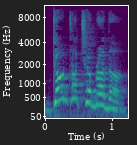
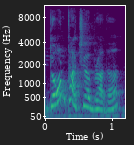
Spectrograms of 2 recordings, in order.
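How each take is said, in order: First: Firm louder nagging order; scolding command. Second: Said in the usual way. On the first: Shown as a demonstration. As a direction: bark it at a child like a tired parent. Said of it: "this is how we talk to our children". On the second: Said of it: "instead of saying".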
